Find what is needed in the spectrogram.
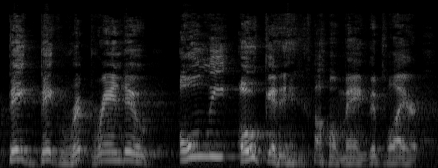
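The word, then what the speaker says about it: Jokinen: Ole Okinen, oh man, good player. Ole Okinen, J is silent.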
